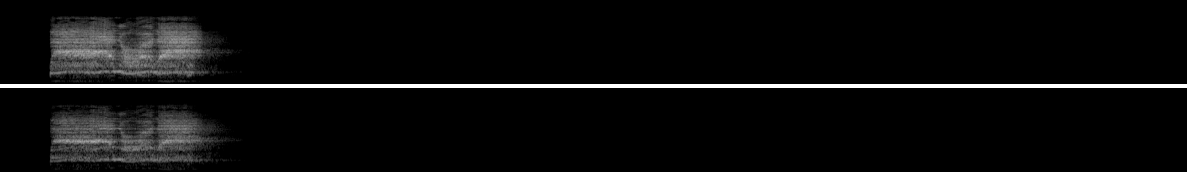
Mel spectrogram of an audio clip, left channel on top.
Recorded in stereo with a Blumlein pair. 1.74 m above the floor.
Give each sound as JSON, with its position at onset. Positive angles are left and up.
{"t": 0.5, "sound": "a shout", "azimuth_deg": 70, "distance_m": 1.5}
